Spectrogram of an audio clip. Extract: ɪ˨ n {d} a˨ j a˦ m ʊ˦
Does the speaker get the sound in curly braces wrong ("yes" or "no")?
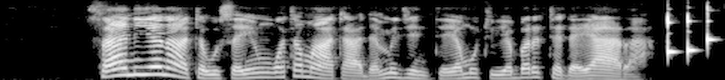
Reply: yes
